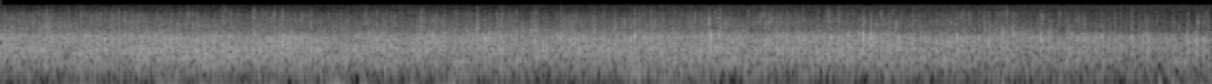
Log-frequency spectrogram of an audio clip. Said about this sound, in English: Thank you very much for the clapping. It means more than the beginning.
